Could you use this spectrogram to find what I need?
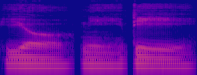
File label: "yoniti", concat syllables; Affixing experiment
